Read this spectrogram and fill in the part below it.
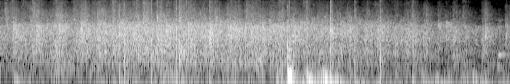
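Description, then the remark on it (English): An audience applauds a panel of four speakers at the close of an event, steadily for several seconds, a dense, even wash of many hands clapping at once that holds strong throughout and eases slightly toward the end. “And can we all give them a big round of applause, please?”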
